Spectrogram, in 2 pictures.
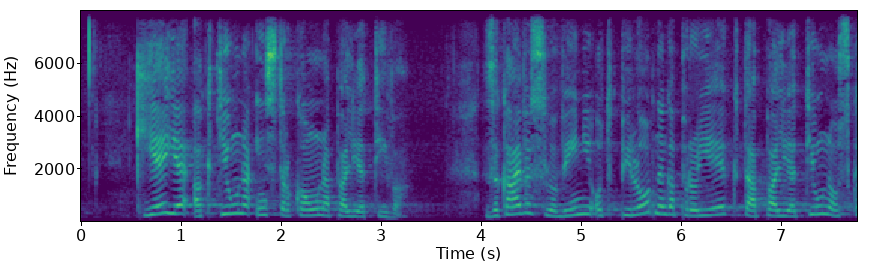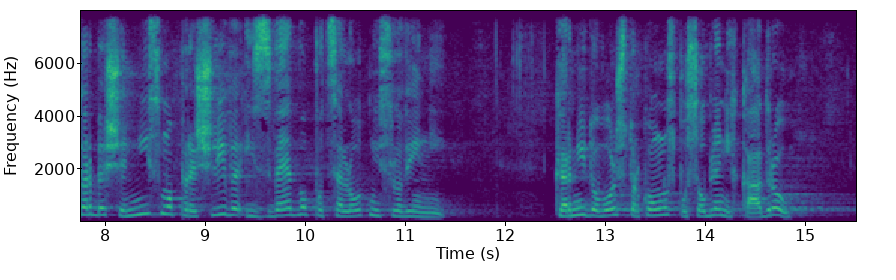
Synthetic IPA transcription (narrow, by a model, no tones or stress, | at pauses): kʰijeːjɛʔakt̪iwnaʔinst̪ɾɔkɔwnapaljat̪iːʋa̰ | zakajʋəslɔʋeːniiʔɔt̪piloːt̪nɛɡapɾɔjeːkt̪apaljat̪iwnɛɔskəɾbɛʃɛnismɔpɾɛʃliʋəʔizʋɛːd̪̚bɔpɔt̪sɛlɔːt̪nislɔʋeːniji | kɛɾnid̪ɔʋɔːlst̪ɾɔkɔwnɔspɔsoːblʲjɛnixkaːd̪ɾɔw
